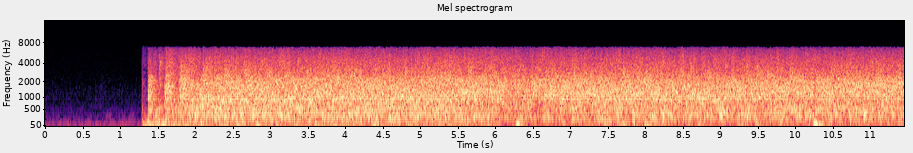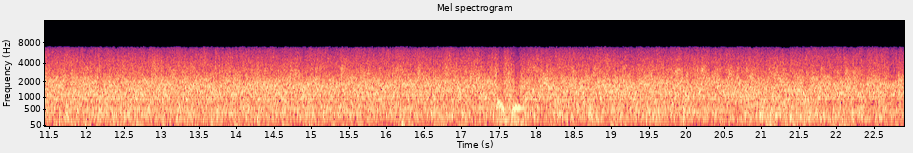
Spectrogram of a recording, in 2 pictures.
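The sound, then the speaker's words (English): A large audience at an L. Ron Hubbard lecture given on 21 September 1965 bursts into loud, dense applause that starts abruptly and keeps up steadily for over twenty seconds, a thick wash of clapping with no voices over it. “You probably won't applaud so loud when you hear the kind of lecture I'm about to give you.”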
